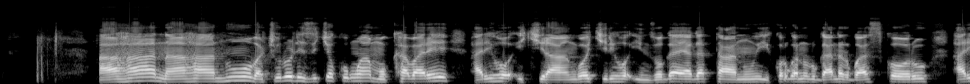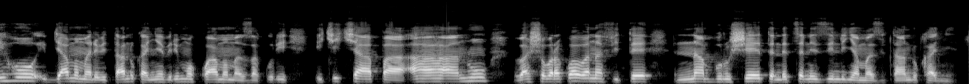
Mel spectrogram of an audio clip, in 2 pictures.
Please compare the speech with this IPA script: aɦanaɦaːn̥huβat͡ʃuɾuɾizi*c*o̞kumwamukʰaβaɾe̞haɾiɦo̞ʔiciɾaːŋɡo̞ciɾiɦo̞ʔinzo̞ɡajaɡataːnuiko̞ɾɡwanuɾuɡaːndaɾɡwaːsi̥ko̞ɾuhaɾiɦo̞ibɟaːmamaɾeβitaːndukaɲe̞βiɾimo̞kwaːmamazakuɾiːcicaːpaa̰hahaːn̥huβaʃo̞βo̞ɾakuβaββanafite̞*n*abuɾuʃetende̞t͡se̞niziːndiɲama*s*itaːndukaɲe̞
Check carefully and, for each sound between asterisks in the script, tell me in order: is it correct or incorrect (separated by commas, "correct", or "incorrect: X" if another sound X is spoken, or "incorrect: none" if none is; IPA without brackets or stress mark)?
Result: correct, correct, incorrect: z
